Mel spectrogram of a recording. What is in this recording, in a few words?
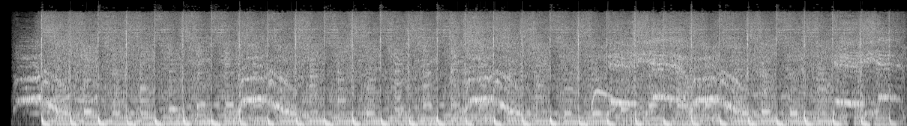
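nightcore SMS message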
